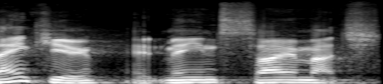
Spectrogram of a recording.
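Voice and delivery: insincere, unconvincing, not genuine tone. Trying a genuine-sounding thank-you with no smile, but it comes out insincere, not genuine. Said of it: "That didn't sound genuine at all".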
